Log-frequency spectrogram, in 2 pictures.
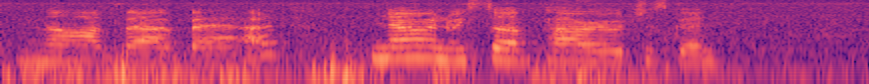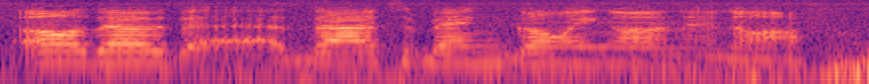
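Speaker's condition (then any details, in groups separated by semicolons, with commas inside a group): ALS; no ventilator needed yet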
